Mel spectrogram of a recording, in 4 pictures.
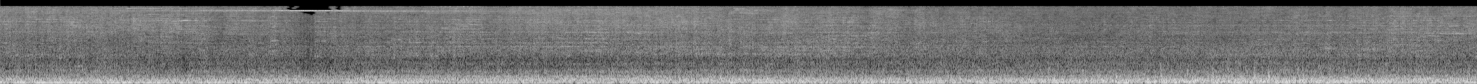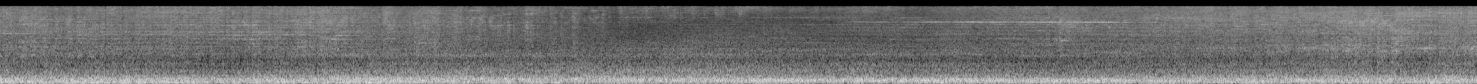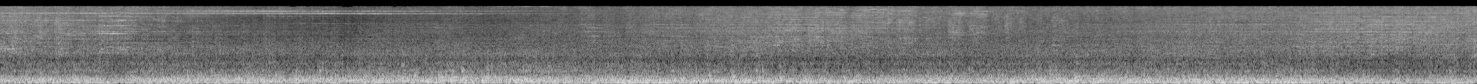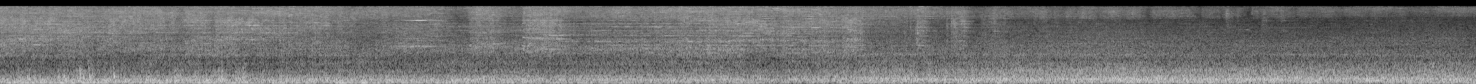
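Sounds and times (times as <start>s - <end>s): train wheels rumbling on rail: 0.0s - 59.0s
high-pitched wheel squeal: 0.1s - 9.6s, 23.4s - 54.0s.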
